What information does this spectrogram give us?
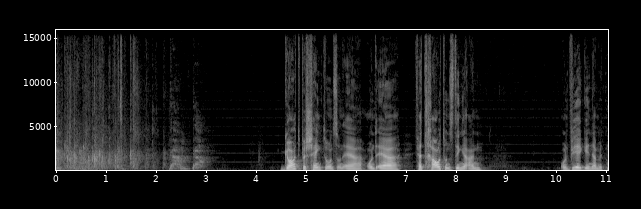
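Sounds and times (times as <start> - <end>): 
room full of people applauding: 0.0 - 2.4
speech: 4.6 - 8.6, 10.1 - 11.0.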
